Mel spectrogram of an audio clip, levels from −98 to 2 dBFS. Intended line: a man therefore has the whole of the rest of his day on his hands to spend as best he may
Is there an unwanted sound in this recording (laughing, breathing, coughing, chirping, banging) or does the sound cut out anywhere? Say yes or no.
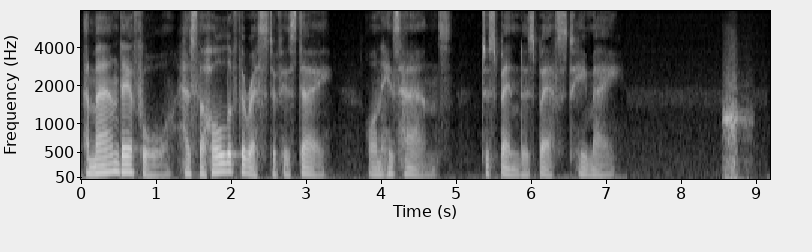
yes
